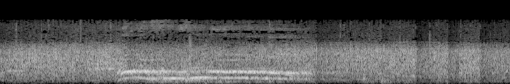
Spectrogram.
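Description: Sustained applause from a large stadium crowd in Belgrade, seeing off the visiting players from Split after a match: a dense steady roar of clapping, with a brief rising vocal tone or chant-like cheer riding over it in the middle, then continuing clapping to the end.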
